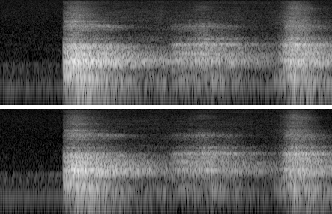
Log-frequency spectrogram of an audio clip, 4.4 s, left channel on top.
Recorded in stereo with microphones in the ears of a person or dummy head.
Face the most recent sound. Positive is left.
turn(degrees=10)  # may be behind; listen again after turning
